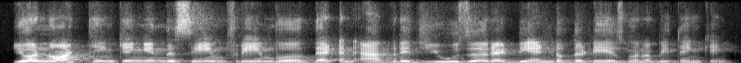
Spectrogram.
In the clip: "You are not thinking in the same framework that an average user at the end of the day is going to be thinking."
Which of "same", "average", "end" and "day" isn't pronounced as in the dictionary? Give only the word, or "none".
none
